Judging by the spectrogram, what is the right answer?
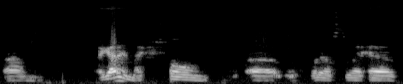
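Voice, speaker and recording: Young male co-host, low husky voice, dry close sound, rambling and hunting for words. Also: normal speed, no room sound, phone-quality sound. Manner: rambling, searching for words with many fillers. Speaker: podcast co-host. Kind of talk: casual gaming podcast chat.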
